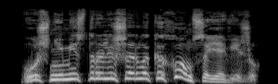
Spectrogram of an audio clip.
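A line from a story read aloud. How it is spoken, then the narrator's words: Boxer exclaiming. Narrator (Russian): воскликнул боксер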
